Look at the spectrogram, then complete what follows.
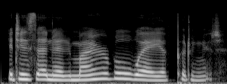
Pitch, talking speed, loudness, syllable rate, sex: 220 Hz, 210 wpm, -15 LUFS, 5.7 syllables/s, female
